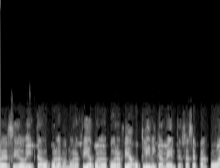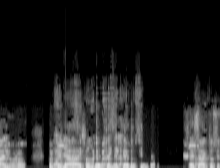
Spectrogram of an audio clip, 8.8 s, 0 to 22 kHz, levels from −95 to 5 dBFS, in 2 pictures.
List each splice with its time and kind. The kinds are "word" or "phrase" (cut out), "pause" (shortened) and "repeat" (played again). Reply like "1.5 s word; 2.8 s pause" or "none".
none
